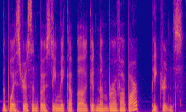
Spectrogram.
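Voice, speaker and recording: A woman voicing a gentle, wistful older widowed innkeeper, a man in a fantasy game. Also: deep voice, little pitch movement, brisk, voice pushed down. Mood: friendly.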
